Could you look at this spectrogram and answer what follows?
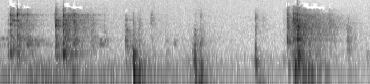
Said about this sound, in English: Then footsteps sound on the corridor. The door opens.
